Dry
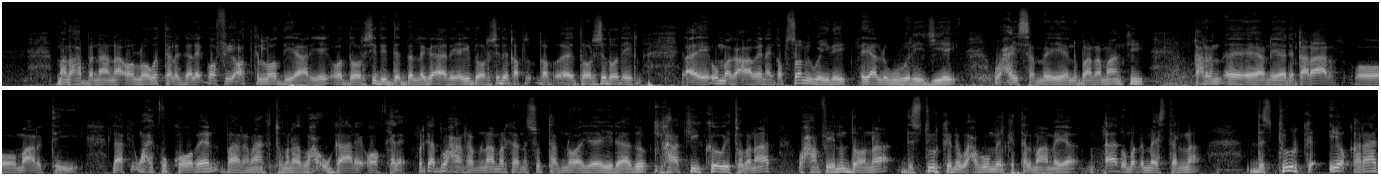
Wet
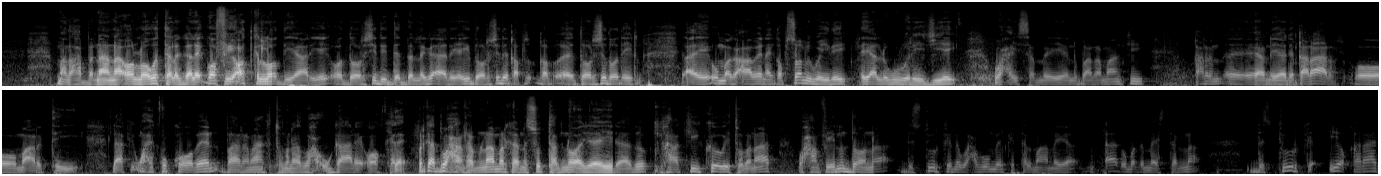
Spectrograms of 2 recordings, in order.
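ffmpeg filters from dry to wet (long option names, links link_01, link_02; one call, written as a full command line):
ffmpeg -i in.wav -af "asetnsamples=nb_out_samples=441:pad=0,asendcmd='0.95 volume volume 11.5dB;2.7 volume volume 2dB;10.01 volume volume -8dB;12.53 volume volume 0dB;17.7 volume volume 7dB;19.87 volume volume -3dB;22.48 volume volume -14dB',volume=3dB" out.wav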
